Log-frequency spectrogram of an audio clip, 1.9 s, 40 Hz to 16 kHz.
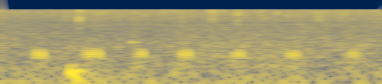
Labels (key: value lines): label: biophony
recorder: SoundTrap 300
